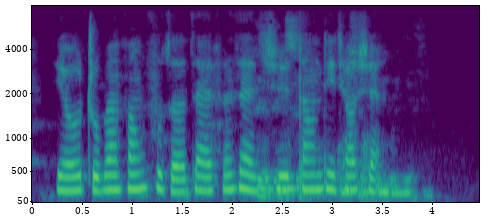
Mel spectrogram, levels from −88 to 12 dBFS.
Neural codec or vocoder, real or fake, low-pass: none; real; 7.2 kHz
